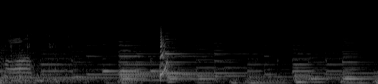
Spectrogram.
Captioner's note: popping sound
